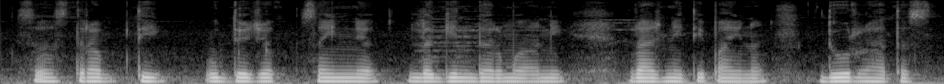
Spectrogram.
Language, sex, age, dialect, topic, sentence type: Marathi, male, 25-30, Northern Konkan, banking, statement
